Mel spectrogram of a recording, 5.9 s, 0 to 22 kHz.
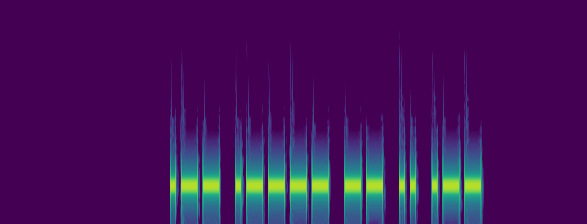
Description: Morse code, heard as a keyed tone, about 22 wpm, 700 Hz. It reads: W1MIW
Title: USA Call Signs - 5 Characters - Repeated 3x - 22wpm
